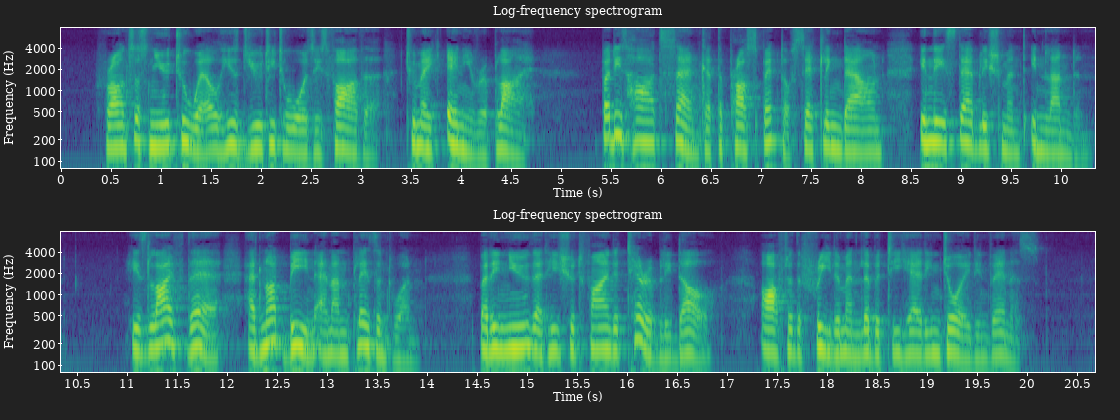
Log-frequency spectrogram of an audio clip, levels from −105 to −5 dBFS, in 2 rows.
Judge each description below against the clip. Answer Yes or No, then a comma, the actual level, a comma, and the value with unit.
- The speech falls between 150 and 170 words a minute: Yes, average, 165 wpm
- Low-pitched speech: No, medium, 155 Hz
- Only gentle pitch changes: No, average, 3.5 semitones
